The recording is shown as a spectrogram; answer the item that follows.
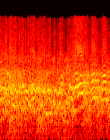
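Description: Several voices laughing and yelling at once in a continuous clamour.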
